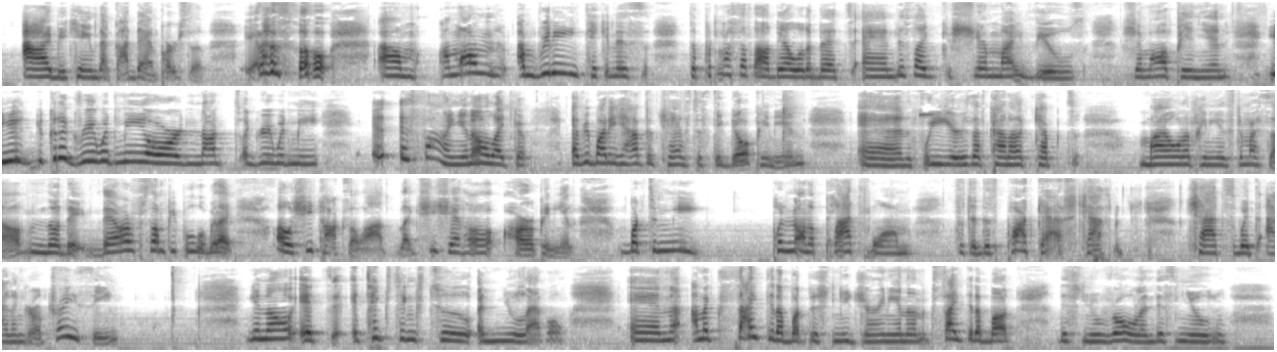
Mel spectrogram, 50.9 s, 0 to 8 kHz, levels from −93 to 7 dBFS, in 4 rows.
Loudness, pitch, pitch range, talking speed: -25 LUFS, 245 Hz, 225-280 Hz, 160 wpm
